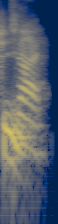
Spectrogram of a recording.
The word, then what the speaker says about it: Chi: It's Chai, pronounced chi. Chi. Okay, so Chi. So Like CHI, in right? Tai Chi, and like, yeah.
